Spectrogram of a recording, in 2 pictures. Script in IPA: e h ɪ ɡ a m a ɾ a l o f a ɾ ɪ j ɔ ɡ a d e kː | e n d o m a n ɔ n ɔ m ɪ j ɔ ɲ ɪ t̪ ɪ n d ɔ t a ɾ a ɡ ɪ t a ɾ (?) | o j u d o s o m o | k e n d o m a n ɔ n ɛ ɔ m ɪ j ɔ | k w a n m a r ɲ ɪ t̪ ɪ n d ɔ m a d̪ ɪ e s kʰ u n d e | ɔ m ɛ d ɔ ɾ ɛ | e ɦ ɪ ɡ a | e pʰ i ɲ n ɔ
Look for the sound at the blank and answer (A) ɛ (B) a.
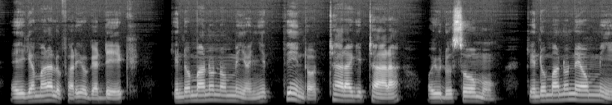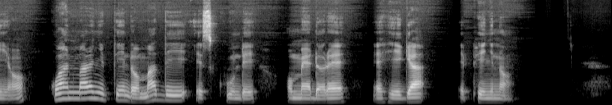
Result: B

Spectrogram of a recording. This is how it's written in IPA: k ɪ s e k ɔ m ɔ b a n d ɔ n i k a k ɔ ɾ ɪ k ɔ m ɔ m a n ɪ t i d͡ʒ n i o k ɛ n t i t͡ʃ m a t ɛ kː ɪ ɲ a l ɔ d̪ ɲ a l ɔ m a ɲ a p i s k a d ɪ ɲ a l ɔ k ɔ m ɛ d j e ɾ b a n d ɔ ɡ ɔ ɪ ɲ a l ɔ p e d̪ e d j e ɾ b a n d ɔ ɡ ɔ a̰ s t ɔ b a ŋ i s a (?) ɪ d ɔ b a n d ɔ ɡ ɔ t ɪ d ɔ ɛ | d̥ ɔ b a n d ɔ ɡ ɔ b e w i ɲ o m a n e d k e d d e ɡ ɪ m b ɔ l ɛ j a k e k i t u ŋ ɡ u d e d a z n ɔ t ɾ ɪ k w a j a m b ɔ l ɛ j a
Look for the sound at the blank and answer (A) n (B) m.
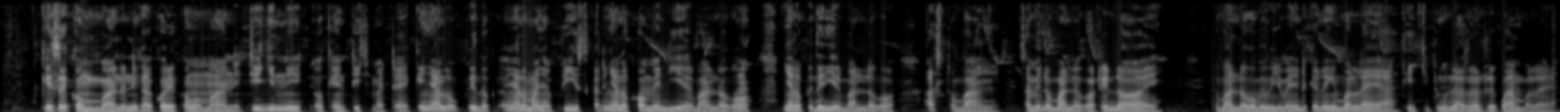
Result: B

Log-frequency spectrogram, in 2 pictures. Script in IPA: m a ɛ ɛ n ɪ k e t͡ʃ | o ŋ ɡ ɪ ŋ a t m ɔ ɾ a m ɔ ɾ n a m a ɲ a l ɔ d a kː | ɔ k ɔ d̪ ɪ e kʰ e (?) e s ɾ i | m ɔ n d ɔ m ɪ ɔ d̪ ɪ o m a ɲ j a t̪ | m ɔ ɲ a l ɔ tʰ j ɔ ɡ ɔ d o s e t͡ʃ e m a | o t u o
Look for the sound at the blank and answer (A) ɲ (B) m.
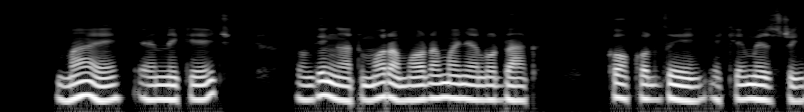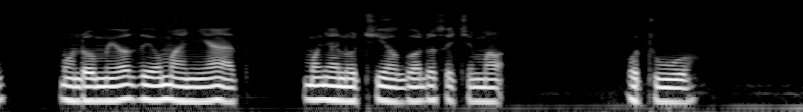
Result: B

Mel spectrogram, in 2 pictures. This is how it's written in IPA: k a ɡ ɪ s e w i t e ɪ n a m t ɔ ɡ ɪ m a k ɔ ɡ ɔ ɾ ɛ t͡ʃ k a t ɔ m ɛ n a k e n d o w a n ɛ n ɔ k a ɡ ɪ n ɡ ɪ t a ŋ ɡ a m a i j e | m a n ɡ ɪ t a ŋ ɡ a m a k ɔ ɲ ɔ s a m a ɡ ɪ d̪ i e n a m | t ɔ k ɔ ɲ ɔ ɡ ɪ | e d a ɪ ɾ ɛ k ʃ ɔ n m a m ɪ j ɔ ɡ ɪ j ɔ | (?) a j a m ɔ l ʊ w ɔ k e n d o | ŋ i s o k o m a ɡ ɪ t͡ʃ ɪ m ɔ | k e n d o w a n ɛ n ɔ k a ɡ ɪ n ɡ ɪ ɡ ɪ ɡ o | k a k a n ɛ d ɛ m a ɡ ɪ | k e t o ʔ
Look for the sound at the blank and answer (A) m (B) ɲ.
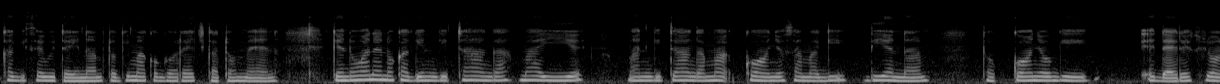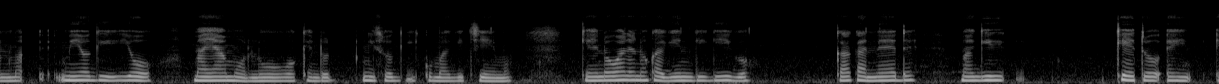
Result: A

